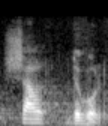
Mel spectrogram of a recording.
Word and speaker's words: Charles de Gaulle: Y es lo que se ha decidido mandando el portaavión Charles de Gaulle, así se pronuncia.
